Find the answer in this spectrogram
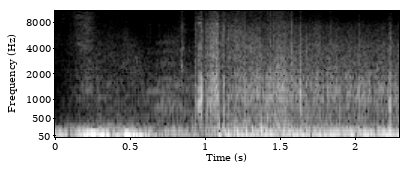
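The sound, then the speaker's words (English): Gunfire during an armed raid on a military post after fighters breach a tall cement security barrier. Heavy, low booming blasts come first, followed by a dense, loud stretch of rapid cracking shots. “you're going to see them invading a military post and shooting as many people as possible,”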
